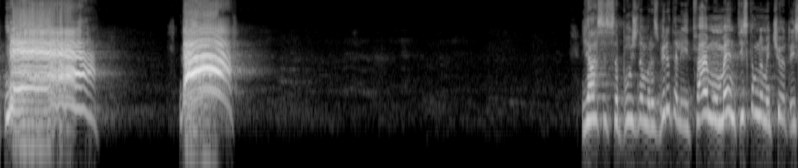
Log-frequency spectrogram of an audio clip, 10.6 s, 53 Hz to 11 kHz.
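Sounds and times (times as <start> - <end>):
voice imitating a baby crying: 0.0 - 1.4
speech: 7.8 - 10.6.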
